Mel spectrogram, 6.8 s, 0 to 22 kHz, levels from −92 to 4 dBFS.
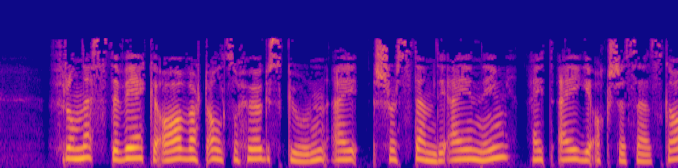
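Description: Throughout the speech, the treble stops dead at 8.4 kHz, and the sound is watery and swirly, with metallic chirps on s sounds. That points to MP3 compression, likely at a low bitrate near 32 kbps, zeroing weak frequency lines frame by frame. A plain low-pass filter would dull the sound without that shifting, bubbly texture.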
